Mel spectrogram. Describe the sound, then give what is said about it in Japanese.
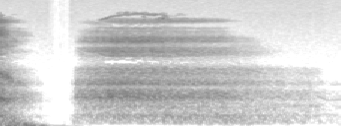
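Someone breathing in and out: a brief breath followed by a long, soft, airy exhale that slowly fades, quiet and alone. “いい？吸って吐いて吸って”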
